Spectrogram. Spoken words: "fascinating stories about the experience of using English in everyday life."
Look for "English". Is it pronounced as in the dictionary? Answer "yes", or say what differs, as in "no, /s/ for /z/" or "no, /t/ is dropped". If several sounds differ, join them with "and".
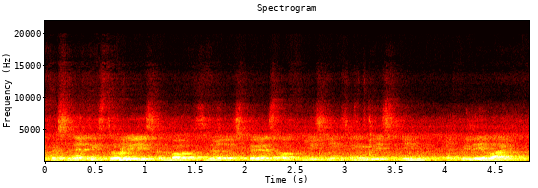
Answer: no, /s/ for /ʃ/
